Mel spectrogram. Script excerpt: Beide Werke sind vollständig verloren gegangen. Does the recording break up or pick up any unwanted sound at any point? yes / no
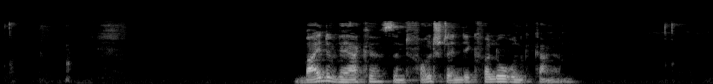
no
